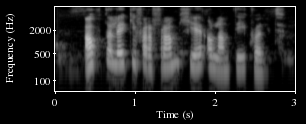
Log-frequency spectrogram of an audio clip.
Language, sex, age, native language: Icelandic, female, 40-49, Icelandic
